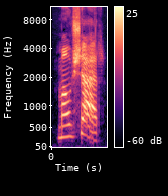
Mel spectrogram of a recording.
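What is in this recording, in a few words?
"maullar", Spanish, female, slow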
